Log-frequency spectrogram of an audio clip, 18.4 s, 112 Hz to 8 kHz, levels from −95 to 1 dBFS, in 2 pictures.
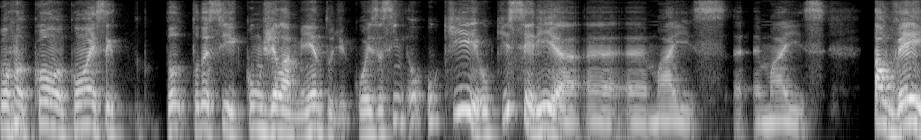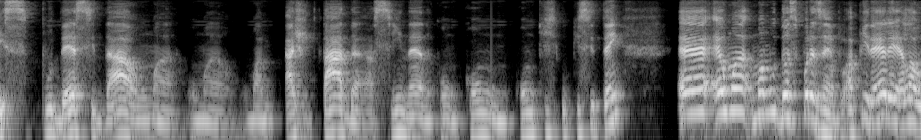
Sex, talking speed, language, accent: male, 160 wpm, Portuguese, Brazilian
